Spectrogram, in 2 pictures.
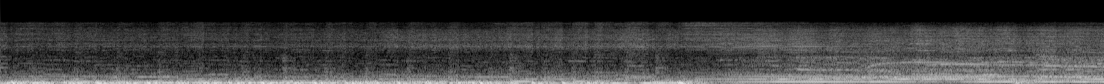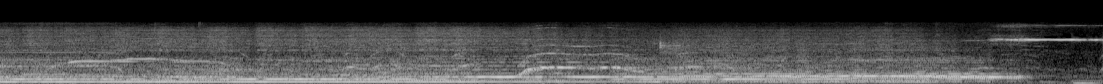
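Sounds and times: live rock band playing: 0:00.0 - 0:21.2
droning chord with sliding notes: 0:06.4 - 0:21.3.

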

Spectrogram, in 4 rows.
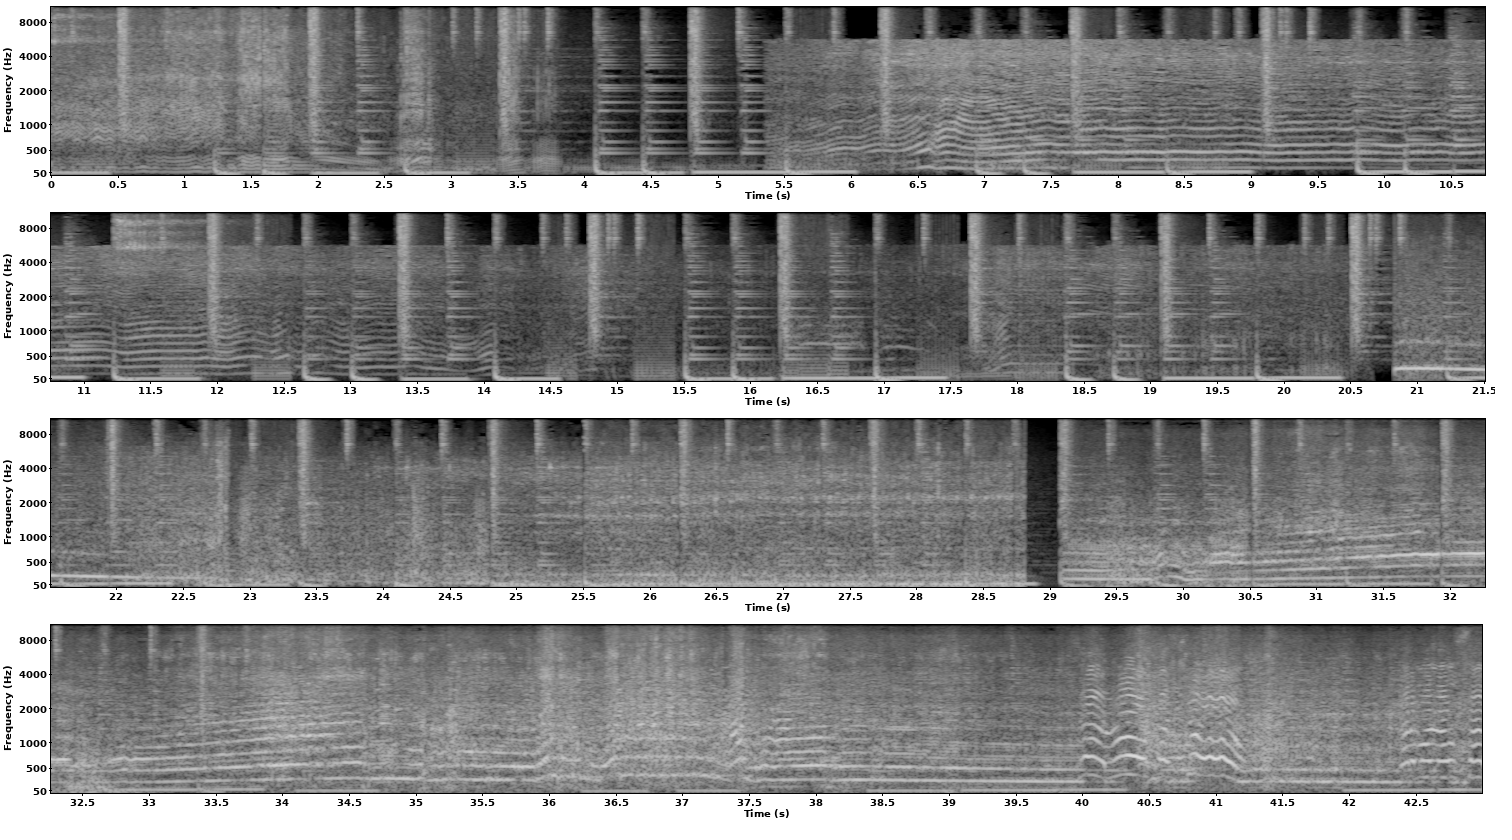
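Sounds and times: motorcycle engine revving: 0:00.0 - 0:04.1, 0:05.4 - 0:14.8, 0:17.7 - 0:18.4, 0:20.8 - 0:23.7, 0:25.4 - 0:43.0.

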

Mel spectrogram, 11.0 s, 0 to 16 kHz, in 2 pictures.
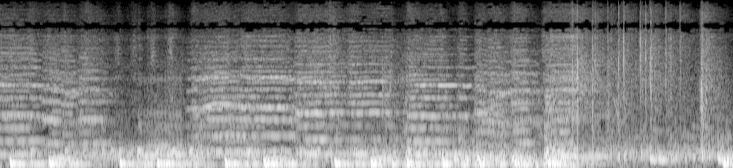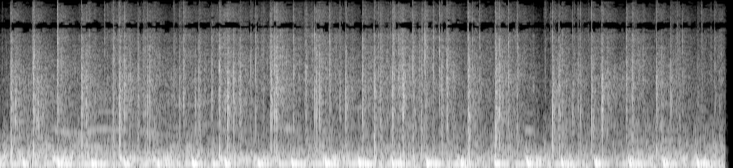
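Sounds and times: brass band music: 0:00.0 - 0:11.0
tuba and bass drum beat: 0:00.0 - 0:11.0
fireworks popping and crackling: 0:04.1 - 0:11.0.

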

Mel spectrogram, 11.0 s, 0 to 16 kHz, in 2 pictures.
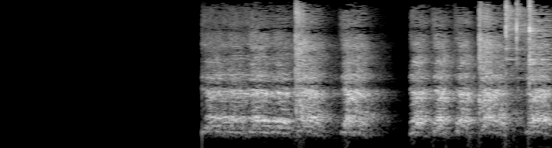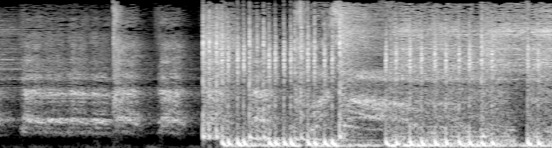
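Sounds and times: drum kit playing: 0:05.0 - 0:06.0, 0:07.5 - 0:11.0.

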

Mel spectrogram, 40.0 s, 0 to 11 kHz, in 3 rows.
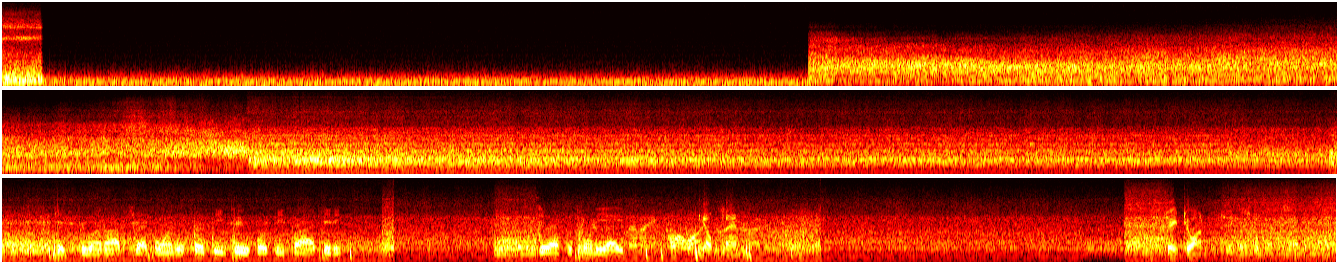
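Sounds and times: jet engine roar on takeoff: 0:00.0 - 0:00.5, 0:08.0 - 0:40.0
low hum: 0:00.0 - 0:40.0.

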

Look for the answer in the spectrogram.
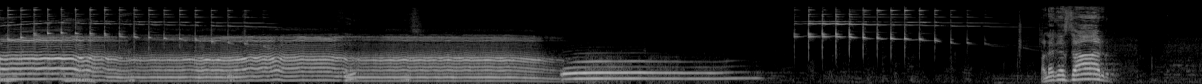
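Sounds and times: man humming low note: 0:00.0 - 0:07.6.

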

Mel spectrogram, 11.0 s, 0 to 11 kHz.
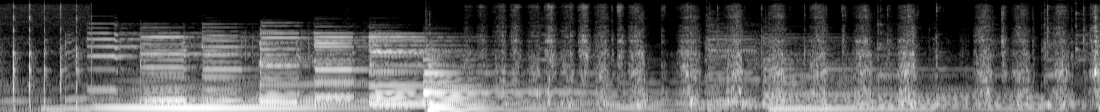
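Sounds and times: background music: 0:00.0 - 0:11.0
needle file rasping on metal ring: 0:04.8 - 0:11.0.

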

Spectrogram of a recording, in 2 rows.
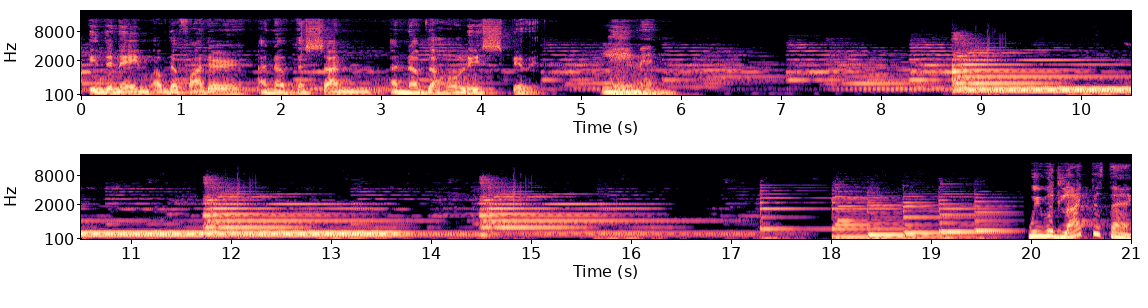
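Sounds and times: bells ringing: 0:00.0 - 0:19.4.

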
